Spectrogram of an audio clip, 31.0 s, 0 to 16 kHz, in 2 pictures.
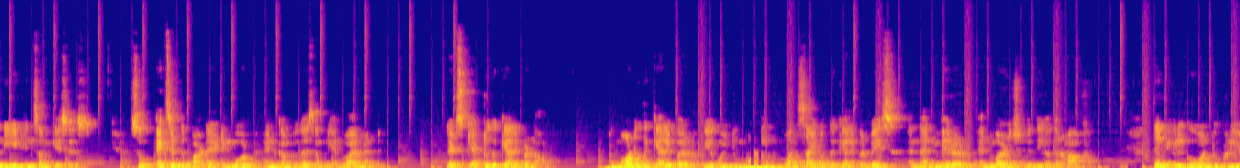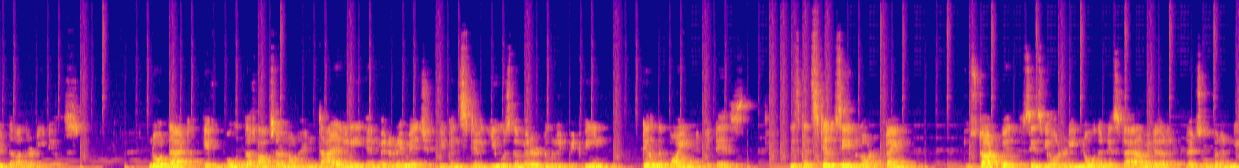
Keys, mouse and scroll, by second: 29.8 click.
